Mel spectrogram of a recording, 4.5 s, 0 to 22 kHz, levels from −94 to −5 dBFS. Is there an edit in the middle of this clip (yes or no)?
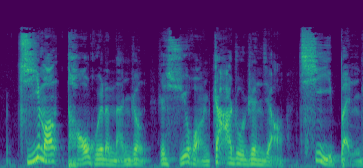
yes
